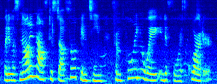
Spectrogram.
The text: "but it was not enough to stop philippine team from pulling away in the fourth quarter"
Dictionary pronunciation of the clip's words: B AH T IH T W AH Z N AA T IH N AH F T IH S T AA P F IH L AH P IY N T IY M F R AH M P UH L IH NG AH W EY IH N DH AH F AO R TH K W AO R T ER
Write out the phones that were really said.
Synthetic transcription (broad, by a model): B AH T IH T W AH Z N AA T IH N AH F T IH S T AA P F IH L AH P IY N T IY M F R AH M P UH L IH NG AH W EY IH N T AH F AO R TH K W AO R T ER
